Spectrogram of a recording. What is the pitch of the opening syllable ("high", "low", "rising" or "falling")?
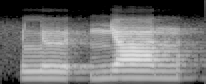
low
